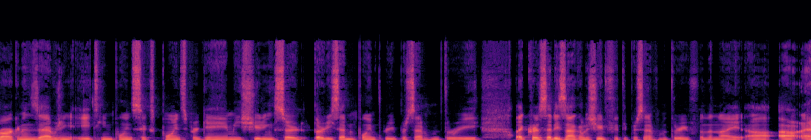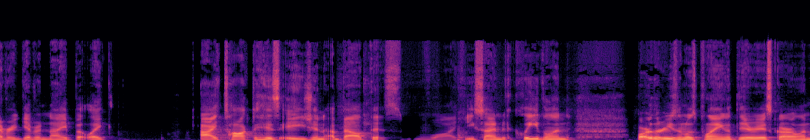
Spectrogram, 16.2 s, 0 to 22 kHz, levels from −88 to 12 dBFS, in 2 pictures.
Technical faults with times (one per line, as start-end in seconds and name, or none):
11.90-12.70 one channel inverted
